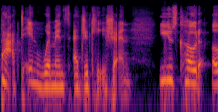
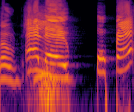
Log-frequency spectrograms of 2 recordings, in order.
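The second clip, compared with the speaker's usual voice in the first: put-on Cockney accent, higher and louder; 6 semitones higher, 11 dB louder than usual. Showing off impressions to a co-host, doing a Cockney accent. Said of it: "I can do Cockney".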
